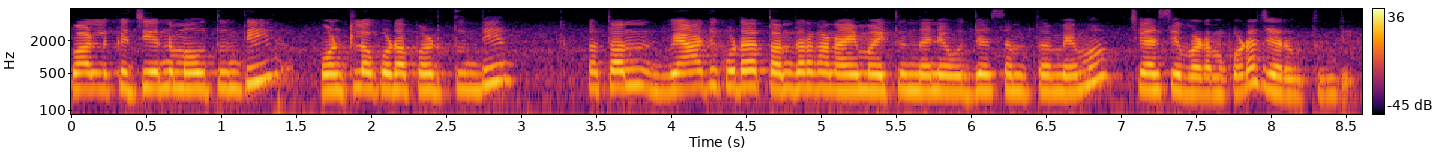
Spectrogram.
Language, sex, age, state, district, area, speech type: Telugu, female, 45-60, Andhra Pradesh, Chittoor, rural, spontaneous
